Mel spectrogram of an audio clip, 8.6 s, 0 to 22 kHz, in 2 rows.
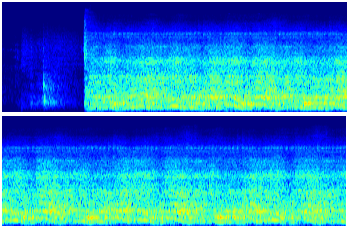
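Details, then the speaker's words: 1959 Studebaker Lark 259 V8, sat 36 years, battery reading 11.5 V on a 12 V system: slow, labored cranking at about 3–4 compression pulses a second, squeaky, and it never catches. Owner suspects a dry starter needing lube; not confirmed. "the starter this thing is turning over really slow and I don't know if that's just like the nature of these old cars but it is a 12 volt system so it shouldn't be turning too slow"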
